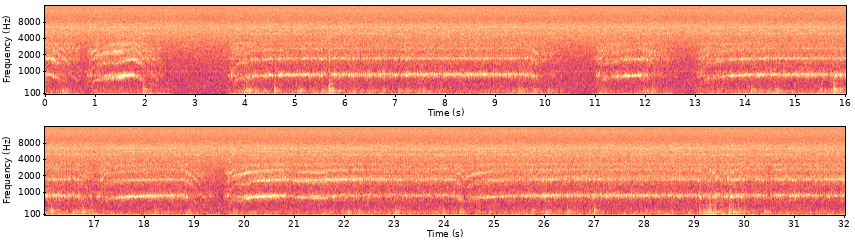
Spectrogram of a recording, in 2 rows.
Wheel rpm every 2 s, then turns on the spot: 140, 50, 200, 230, 210, 90, 120, 220, 190, 140, 190, 230, 220, 230, 230, 220.
2-4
